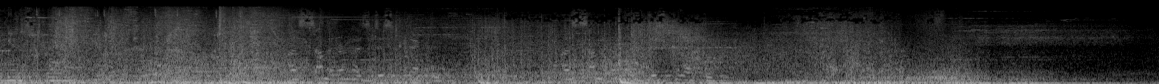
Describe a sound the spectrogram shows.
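Spells blast and crackle in a loud video game battle.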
